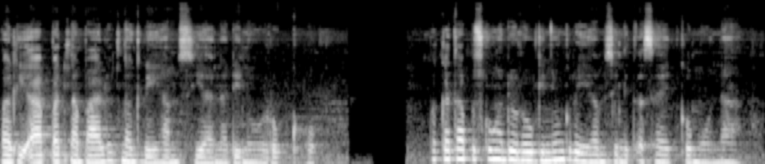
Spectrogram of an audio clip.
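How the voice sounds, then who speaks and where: Dark and mellow, somewhat breathy, a woman's fairly low voice moves at a moderate pace with ordinary pitch variation. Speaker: cooking content creator. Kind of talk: cooking voice-over tutorial. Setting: voice-over.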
